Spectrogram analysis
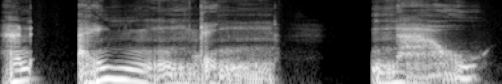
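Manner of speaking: halting growl, each word dragged out; a wolf struggling to form human words; wolf's growl. A narrator's reading. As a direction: growl it out brokenly, pleading. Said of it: "it growled".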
